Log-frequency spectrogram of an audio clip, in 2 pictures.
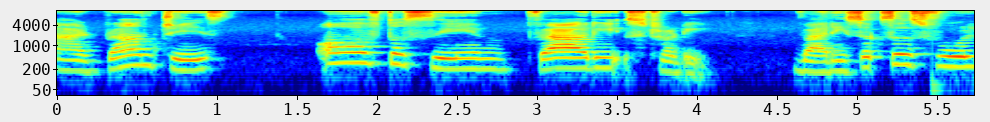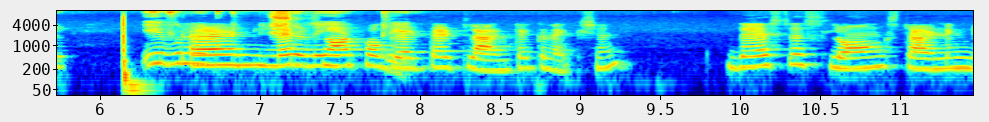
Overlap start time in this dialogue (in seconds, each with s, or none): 6.5 s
